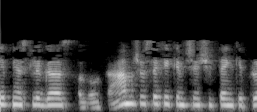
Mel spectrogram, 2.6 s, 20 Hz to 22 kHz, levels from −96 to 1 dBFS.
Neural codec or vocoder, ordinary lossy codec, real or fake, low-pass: codec, 16 kHz, 0.9 kbps, LongCat-Audio-Codec; MP3, 24 kbps; fake; 7.2 kHz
